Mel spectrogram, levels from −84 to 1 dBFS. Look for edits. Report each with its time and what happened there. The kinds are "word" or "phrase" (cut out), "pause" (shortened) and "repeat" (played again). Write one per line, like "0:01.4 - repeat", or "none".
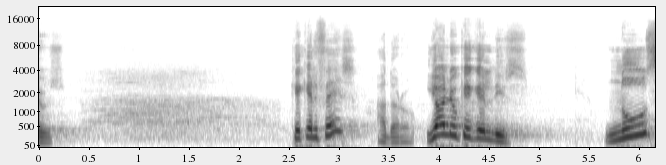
0:03.3 - pause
